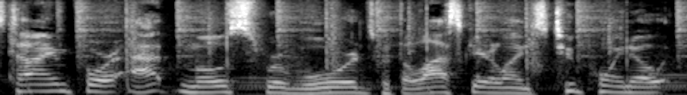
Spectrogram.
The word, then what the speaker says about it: Atmos: It's not Atmos, like atmosphere. It's Atmos.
